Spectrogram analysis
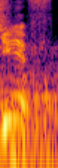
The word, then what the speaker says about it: GIF: As has Shod, it's GIF. Like like if you add a T to the end of it, it says gift. I agree. Just saying it's it's a hard G because it stands for graphical.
